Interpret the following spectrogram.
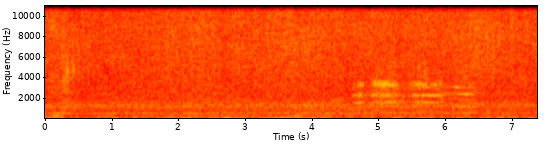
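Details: Honey bee swarm in swarm mode, a dense continuous droning hum of many workers, low and steady with layered tones, a few higher whine streaks near the end.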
